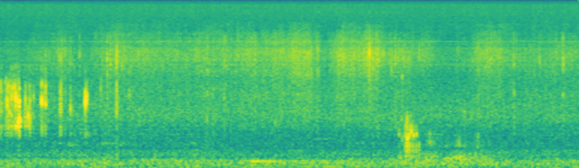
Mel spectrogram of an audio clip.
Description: This is my hunger sound.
